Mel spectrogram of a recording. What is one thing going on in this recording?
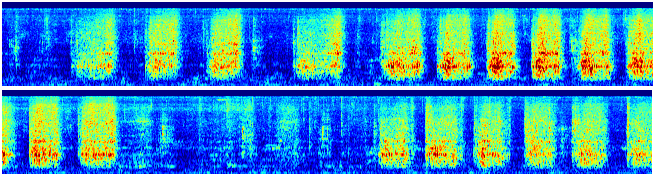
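Foamy lather squishes in rhythmic strokes as hands scrub wet hair.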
